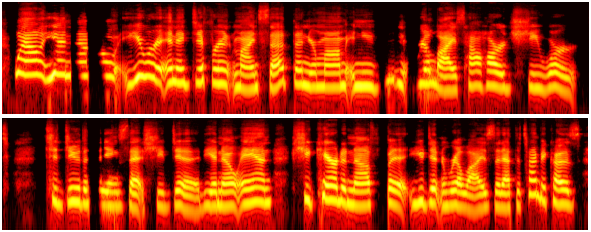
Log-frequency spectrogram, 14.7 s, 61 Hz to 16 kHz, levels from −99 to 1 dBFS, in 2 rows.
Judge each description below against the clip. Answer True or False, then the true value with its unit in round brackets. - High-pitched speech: True (235 Hz)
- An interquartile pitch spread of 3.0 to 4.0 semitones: False (4.9 semitones)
